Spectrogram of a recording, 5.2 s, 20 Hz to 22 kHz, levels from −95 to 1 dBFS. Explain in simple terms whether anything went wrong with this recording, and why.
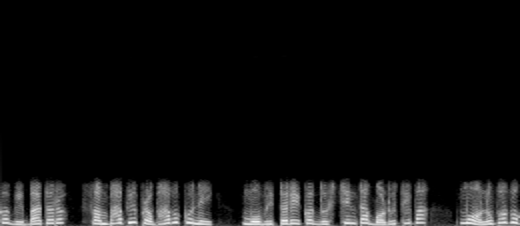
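Something did go wrong, and it lasts the whole clip: the speech sounds muffled and hoarse, with nothing above about 4.3 kHz. That's likely Opus compression squeezed very hard, so it falls back to its narrow speech mode, which cuts the top end and roughens everything.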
